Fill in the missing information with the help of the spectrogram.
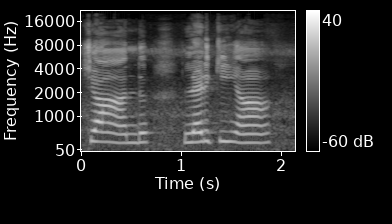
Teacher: जैसे कि चांद, लड़कियाँ, इसमें मुंह से भी हवा निकल रही है और आपके नाक से भी निकल रही है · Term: अनुनासिक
